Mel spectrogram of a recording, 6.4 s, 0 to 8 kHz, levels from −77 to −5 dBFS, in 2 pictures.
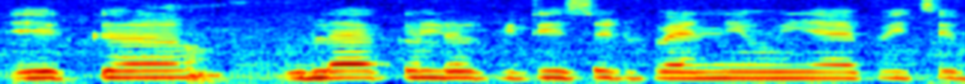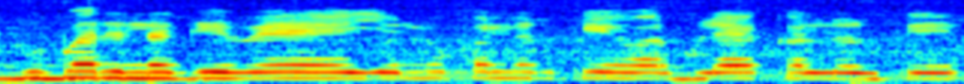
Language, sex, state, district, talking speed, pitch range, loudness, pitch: Hindi, female, Rajasthan, Bikaner, 185 wpm, 225-235 Hz, -15 LUFS, 230 Hz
